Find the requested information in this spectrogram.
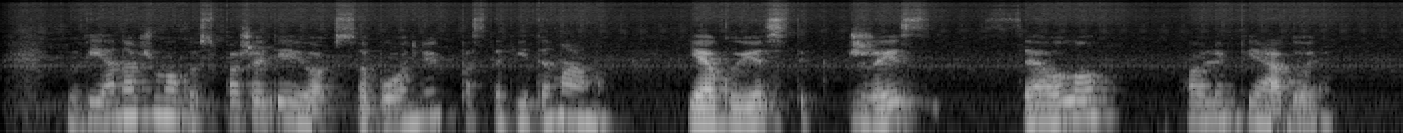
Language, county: Lithuanian, Marijampolė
